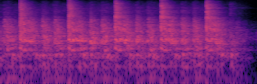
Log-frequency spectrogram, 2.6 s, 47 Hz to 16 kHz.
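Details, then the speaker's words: 1986 Honda Goldwing GL1200 non-starter, cranking: slow, even cranking beats about twice a second with an intermittent sharp metallic tap, and it doesn't start. Owner suspects a collapsed hydraulic lifter. "and it's making a horrible tapping sound but it doesn't do it every time so i think it's possible that one of the lifters might be collapsed"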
